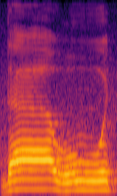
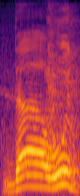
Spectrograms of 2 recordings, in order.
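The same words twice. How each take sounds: First: Slow داوود with a long held uu: daa-wuuud; two waws. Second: داود with a short final u: daa-wud; as written. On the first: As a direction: stretch the second waw of داوود. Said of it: "وبعدها واو ساكنة". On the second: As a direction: cut the last vowel of داود short. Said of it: "فعلى الكتابة مكتوب داود". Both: Shown as a demonstration.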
